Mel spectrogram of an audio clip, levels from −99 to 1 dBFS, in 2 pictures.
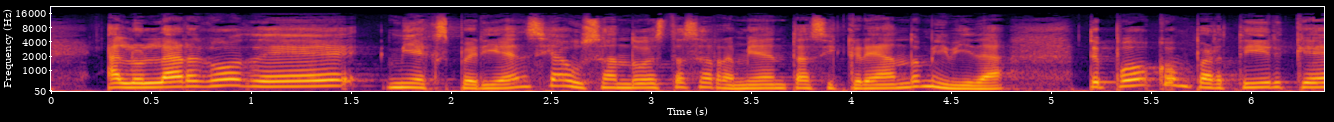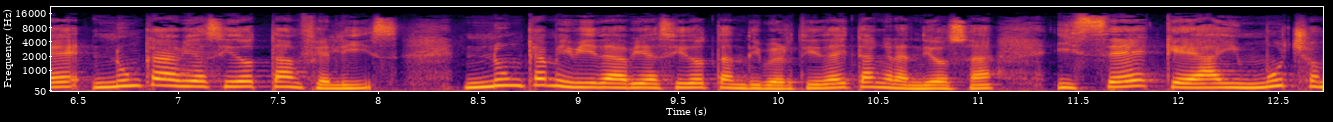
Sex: female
